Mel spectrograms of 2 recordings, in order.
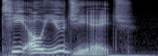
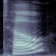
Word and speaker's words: tough: How about T-O-U-G-H? Is that pronounced toe? Tough. So one is f and one is o.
